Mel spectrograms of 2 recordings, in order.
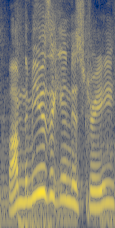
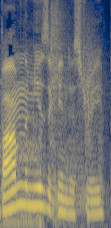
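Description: First: It is said with lively, exclamatory energy. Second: It is said flatly, without exclamatory energy. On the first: The speaker calls it right. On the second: The speaker calls it wrong.

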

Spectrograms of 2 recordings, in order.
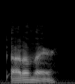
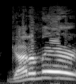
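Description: First: It is said with the least energy. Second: It is said with very high energy.

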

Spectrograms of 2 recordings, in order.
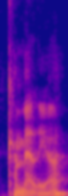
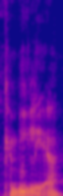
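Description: First: The middle syllable sounds like 'mel' in Camel. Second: The middle syllable sounds like 'meel'. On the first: The name honours a person called Camel. The speaker calls it right. "I pronounced it camellia" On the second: This is the more familiar everyday form. The speaker calls it wrong. "which you might be more familiar with"

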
